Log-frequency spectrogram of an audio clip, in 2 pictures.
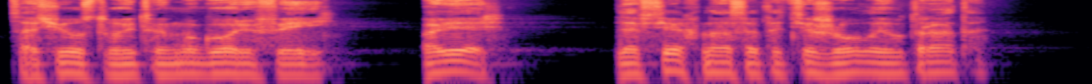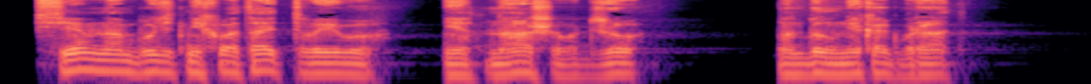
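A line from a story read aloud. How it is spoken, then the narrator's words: Whispered in ear. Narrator (Russian): прошептав ей на ухо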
